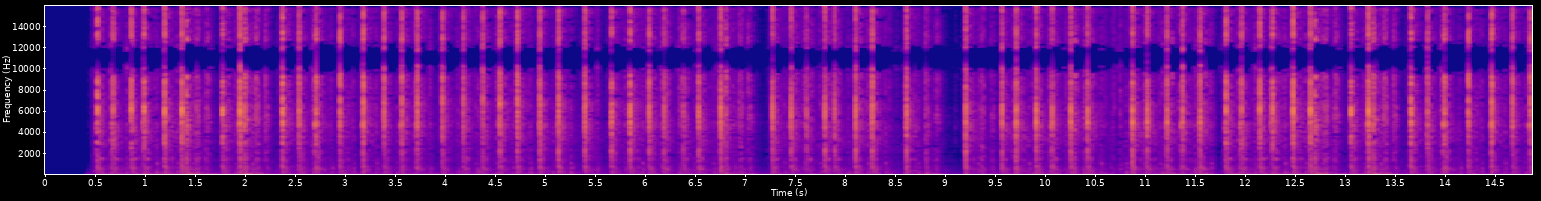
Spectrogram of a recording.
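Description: Typewriter keys clacking rapidly, about seven strokes a second, as text is typed out. The typing pauses briefly twice in the middle.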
